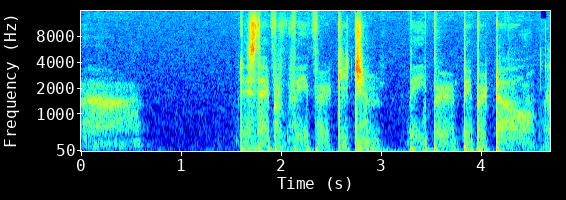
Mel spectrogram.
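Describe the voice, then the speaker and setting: Someone speaks in a whisper. Noticeable background noise runs underneath. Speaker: ASMR creator. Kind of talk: ASMR show and tell. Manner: soft-spoken.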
